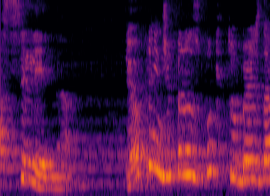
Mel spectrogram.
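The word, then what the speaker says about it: Celaena: Porque aqui fala Selaena, é escrita, só que a gente fala Selena.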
